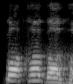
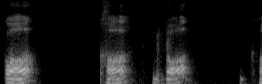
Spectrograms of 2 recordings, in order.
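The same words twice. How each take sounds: First: ক, খ, গ, ঘ run together, high and loud; emphatic letter list. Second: ক, খ, গ, ঘ each alone with a long pause after it; letter-by-letter dictation. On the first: Teacher giving students the letters of a rule, emphatic letter list. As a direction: announce ক, খ, গ, ঘ as one raised group. Listing letters before spelling them out. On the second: Teacher dictating letters for students to note, letter-by-letter dictation. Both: Shown as a demonstration.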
